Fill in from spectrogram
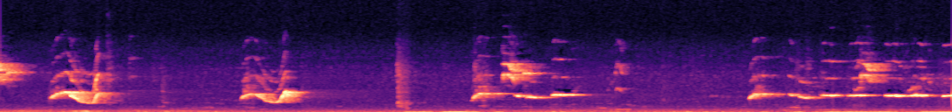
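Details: Starling whistling loudly in separate phrases: sweeping slurred notes that fall then rise, a sharp click, then longer runs of level and dropping whistles, with quiet gaps between.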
